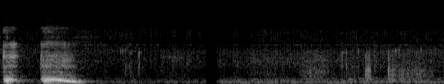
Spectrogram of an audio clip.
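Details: Two short, gravelly throat-clearing bursts from an adult man recovering from a cold with a bad cough, the second longer and harsher, then quiet room noise with faint distant sounds.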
